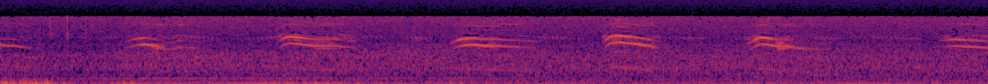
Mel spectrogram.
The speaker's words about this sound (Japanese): 猫ですか？猫こんな鳴きますっけ？こんな冬の時期に。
